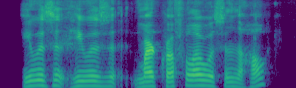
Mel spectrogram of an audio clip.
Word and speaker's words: Ruffalo: And Marco Mark Ruf Rufo. Is that how you say it? Ruffalo.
